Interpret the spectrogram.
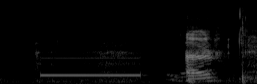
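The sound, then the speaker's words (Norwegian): A single steady telephone ringback tone sounds for about a second over a phone line during a call to Se og Hør, then goes quiet before a voice answers and starts talking. “så tenker jeg vi burde kanskje ringt Se og Hør og bare høre hvordan, bare om de vil si noen ting om betalingsjournalistikk i det hele tatt.”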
